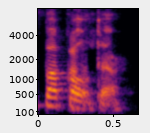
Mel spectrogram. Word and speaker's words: Buchalter: Is that how you pronounce? Buchalter. Yeah, all right. It's Buchalter.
